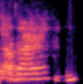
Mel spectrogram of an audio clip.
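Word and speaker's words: Azzaro: And Outlaw that that fragrance is inspired by Wanted by um Aaro. Am I pronouncing that correctly? Aaro. Correct.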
